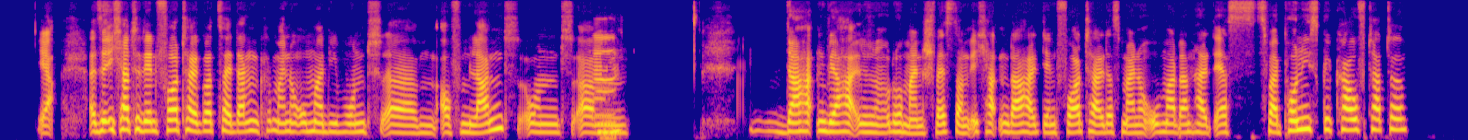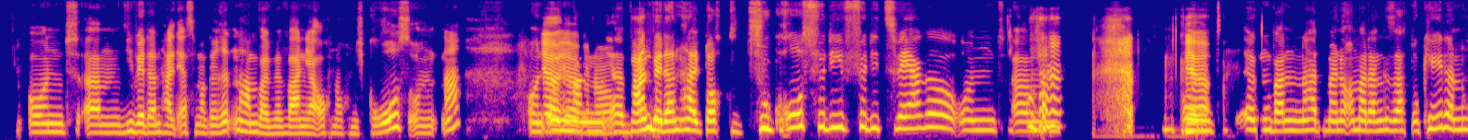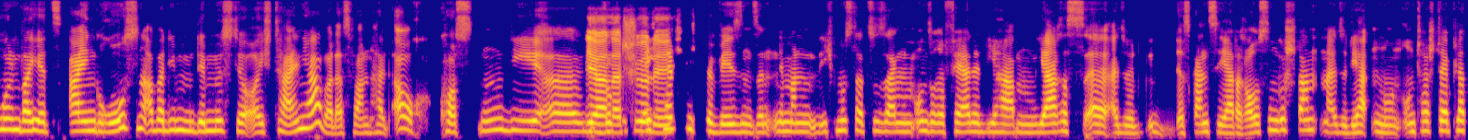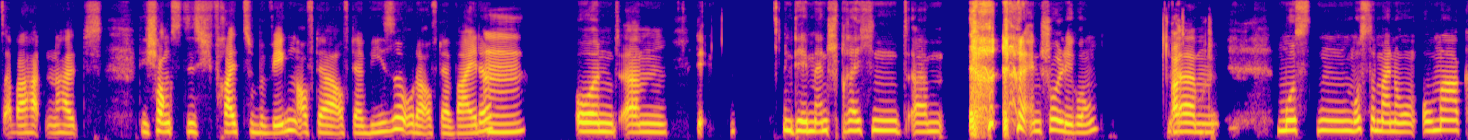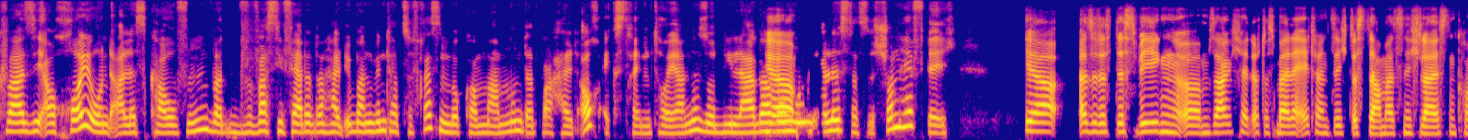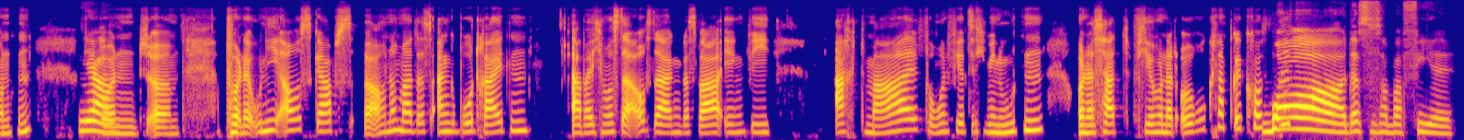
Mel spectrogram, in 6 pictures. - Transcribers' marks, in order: chuckle; other background noise; cough; surprised: "Boah"
- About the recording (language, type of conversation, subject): German, unstructured, Wie hast du dein Lieblingshobby entdeckt?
